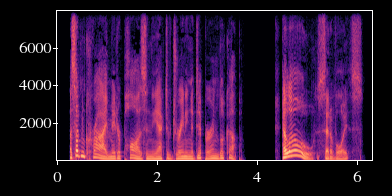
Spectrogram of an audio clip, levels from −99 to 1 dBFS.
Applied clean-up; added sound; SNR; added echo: none; none; none; none.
